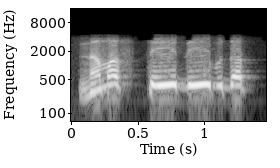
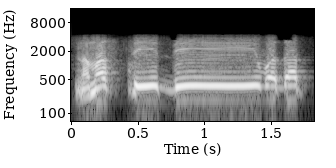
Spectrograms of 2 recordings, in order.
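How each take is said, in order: First: The name ends plainly, without a drawn-out vowel. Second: The name's last vowel is drawn out and high.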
